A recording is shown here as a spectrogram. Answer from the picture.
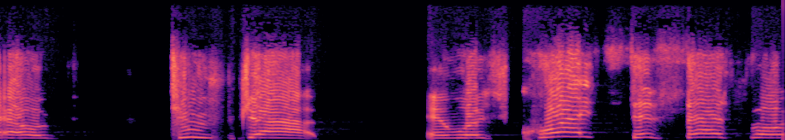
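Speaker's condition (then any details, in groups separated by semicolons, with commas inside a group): Cerebral palsy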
